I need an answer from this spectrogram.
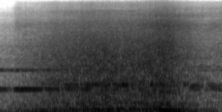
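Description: Suburban road traffic: a vehicle's broad rushing noise swells and then eases off over a couple of seconds, over a faint steady hum.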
